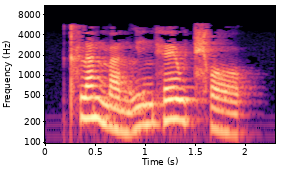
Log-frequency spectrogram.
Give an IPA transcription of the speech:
kʰ l a˥˩ n m a˨˩ n l i˧ n h ɛː˥˩ w t͡ɕʰ ɔː˨˩ k̚

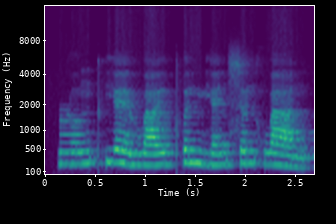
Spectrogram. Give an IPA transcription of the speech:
ɻ ɤ˧˥ ŋ pʰ j ɛ˥˩ ɻ w a˧˥ ɪ̯ pʰ ə˥ n m j ɛ˧˥ n s ə˥ n x w a˥˩ n

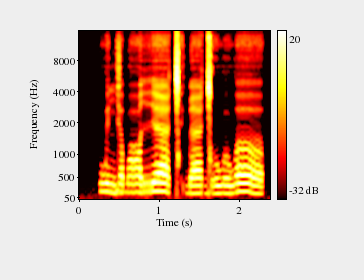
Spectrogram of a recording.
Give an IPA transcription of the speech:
w ɪ ŋ ɡ ɪ ɐ̯ b ɑː rʲ æː ǀʰ ɪ ɡ͡b æː ɡ͡ǀ ʊː w ʊː w ʌː

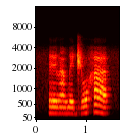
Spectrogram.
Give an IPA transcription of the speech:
ɛ˨ l ã˨ w ɛ˨ d͡ʒ ɔ˨˦ h a˦˨

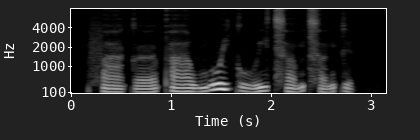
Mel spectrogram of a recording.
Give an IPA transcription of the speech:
f aː˨ k œː˨˥ pʰ aː˧ w m uː˥ j k uː˨˥ j t͡sʰ ɐ˨˥ m t͡sʰ ɐ˨˥ n k ɪ˨˥ k̚

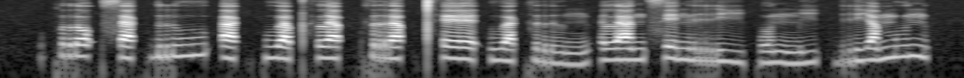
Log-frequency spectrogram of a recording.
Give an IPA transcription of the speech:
p r ɔ˥˩ ʔ s a˦˥ k̚ r uː˥˩ ʔ a˦˥ k̚ p u˧ a̯ pʰ l a˦˥ p̚ k r a˦˥ p̚ tʰ ɛː˧ ʔ u˦˥ a̯ k r ɯ˩˦ ŋ | l a˦˥ n s e˧ n r iː˨˩ p o˨˩ n m iː˨˩ p̚ r i˦˥ a̯ m u˥˩ n

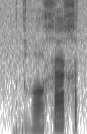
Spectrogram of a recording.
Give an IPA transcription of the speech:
ɡʱ ɑ x æ x

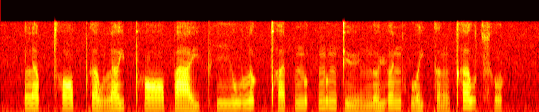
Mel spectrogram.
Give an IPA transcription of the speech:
l ɐ˨ p̚ t̪ʰ ɔː˨˥ p̚ k ɐ˨˩ w l ɐ˨˧ j pʰ ɔː˨ p aː˨˩ j pʰ iː˨˧ w l ʊ˥ k̚ pʰ ɐ˨˥ t̚ n̪ ʊ˥ k̚ n̪ ʊ˥ ŋ t̪ yː˨˩ n̪ ɵ˨˥ ɥ ɵ˥ n kʷ ɐ˨ j k ɐ˨˩ ŋ t̪ʰ ɐ˥ w t͡sʰ ʊ˨ k̚

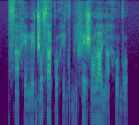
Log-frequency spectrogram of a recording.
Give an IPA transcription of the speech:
s ã˨ h e˨ m e˧ d͡ʒ o˦ s a˦˨ k o˨ h e˨ ɡ o˧ b i˦ f e˧ ʃ ɔ̃˦ l a˦˨ j ã˨˦ h o˦˨ ɡ o˨˦

